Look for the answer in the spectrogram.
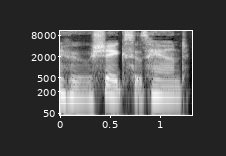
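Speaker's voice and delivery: ordinary delivery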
